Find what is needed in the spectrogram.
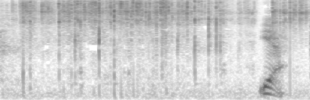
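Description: Small beads rattling inside a plastic cupcake-shaped hand sanitizer holder as it is shaken: a fast patter of tiny clicks that stops about a second and a half in.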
